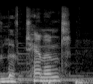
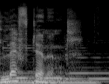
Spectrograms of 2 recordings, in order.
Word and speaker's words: lieutenant: that has puzzled many The Curious Case of Lieutenant versus leftenant this isn't just about a word it's a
